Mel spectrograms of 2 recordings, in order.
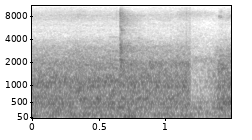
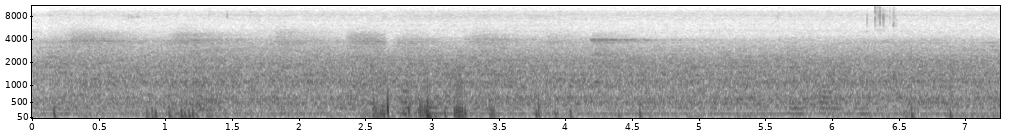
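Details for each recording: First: Honda City petrol engine idling steadily after repair, with a light even ticking and no knock; check engine light now off after scanning for code P2649 and replacing a part that had caused knocking and misfiring. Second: Honda City 1.5 i-VTEC petrol engine idling unevenly with irregular knocks and thumps, misfiring with check engine light on and code P2649; traced to a failed rocker arm oil control solenoid.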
